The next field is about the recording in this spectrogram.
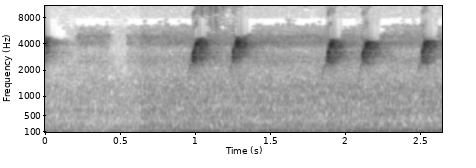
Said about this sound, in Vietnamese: Có tiếng chim của chóe.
